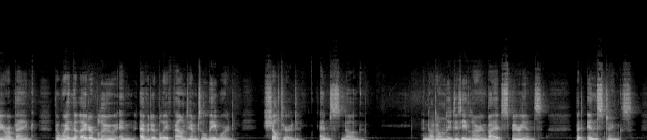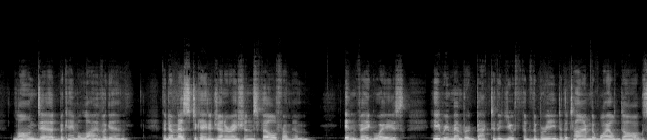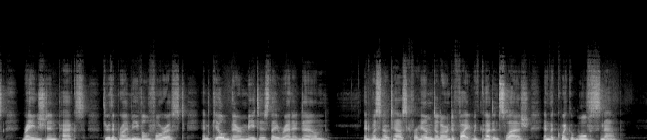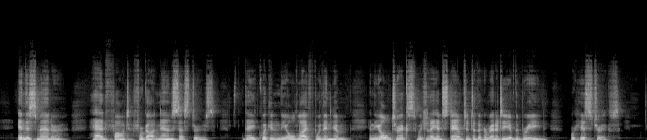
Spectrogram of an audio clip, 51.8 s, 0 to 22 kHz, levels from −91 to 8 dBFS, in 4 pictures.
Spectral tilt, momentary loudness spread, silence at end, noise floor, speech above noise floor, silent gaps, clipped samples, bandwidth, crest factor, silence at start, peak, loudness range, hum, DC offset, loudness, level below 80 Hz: -5 dB/octave; 12 LU; 0.6 s; -69 dBFS; 50 dB; none; under 0.1%; 12 kHz; 18 dB; 0 s; -4 dBFS; 4 LU; none; under 0.1%; -20 LUFS; -68 dBFS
